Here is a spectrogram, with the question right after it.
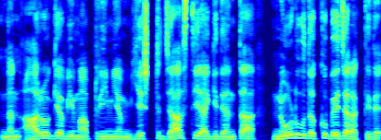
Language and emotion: Kannada, sad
